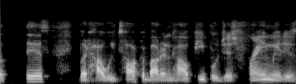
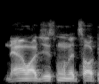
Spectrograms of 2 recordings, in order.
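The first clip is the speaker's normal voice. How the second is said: usual speaking voice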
